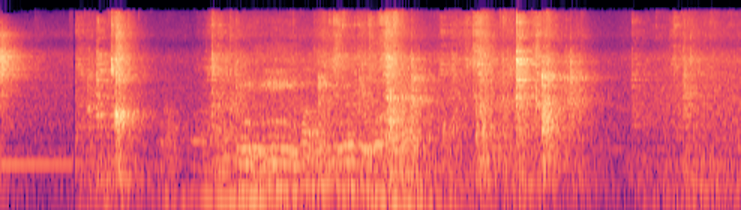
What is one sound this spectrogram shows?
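A metal bar pries up wooden floor tiles with scraping and cracking.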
